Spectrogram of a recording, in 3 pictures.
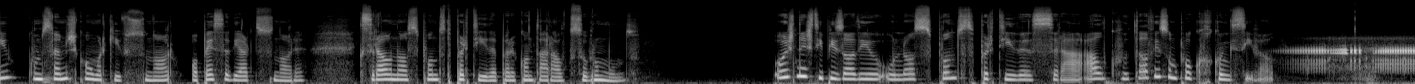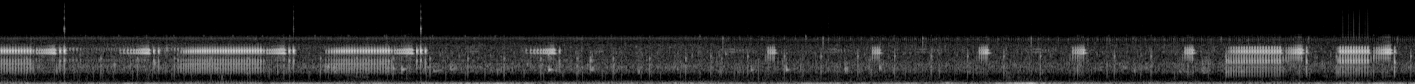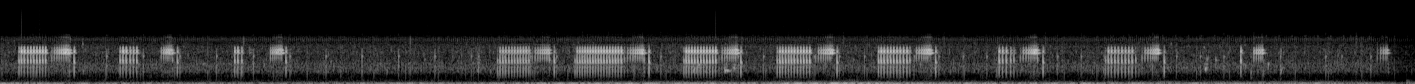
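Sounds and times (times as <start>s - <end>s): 
speech: 0.0s - 6.5s, 7.7s - 12.9s
faint steady hiss: 0.0s - 42.4s
African clawed frog calling in metallic clicking trills: 12.8s - 18.8s, 19.4s - 20.2s, 21.3s - 31.3s, 31.9s - 41.2s, 42.0s - 42.3s.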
